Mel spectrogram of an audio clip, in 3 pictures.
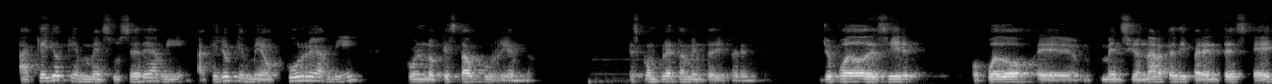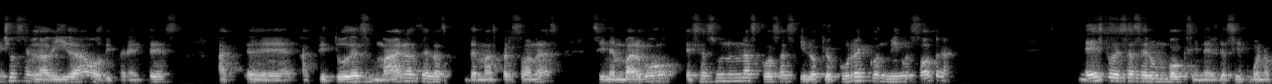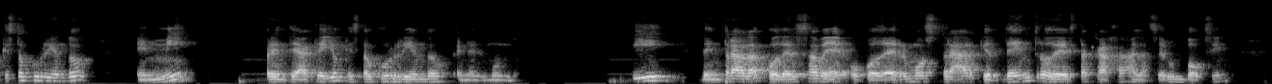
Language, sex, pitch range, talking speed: Spanish, male, 115-155 Hz, 150 wpm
